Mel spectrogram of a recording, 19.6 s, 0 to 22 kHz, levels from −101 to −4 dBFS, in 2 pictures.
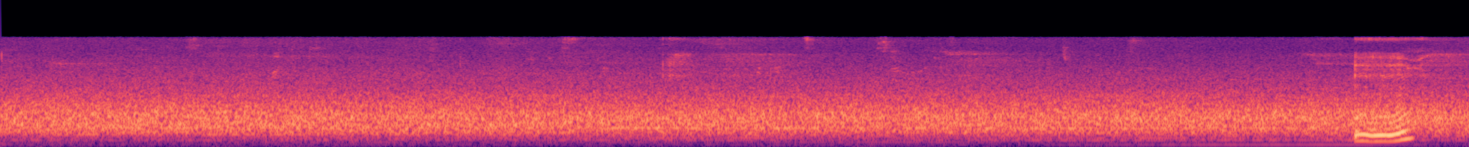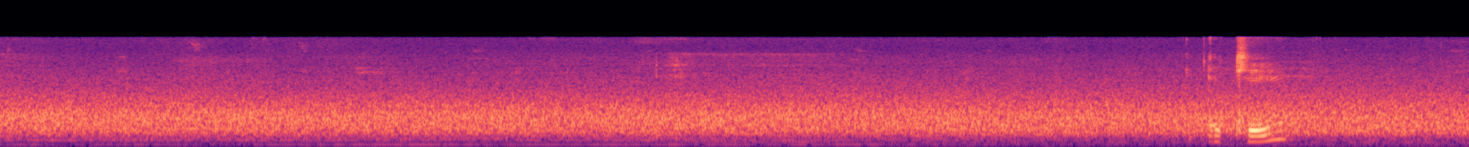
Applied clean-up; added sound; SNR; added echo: none; none; none; none.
